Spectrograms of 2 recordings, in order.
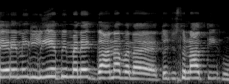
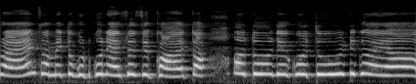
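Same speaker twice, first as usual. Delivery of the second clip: put-on annoying grown-up baby talk, pitched up; 6 semitones higher than usual. Mocking how a thirty-five-year-old woman talks to her friends, mocking an irritating baby voice. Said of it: "वो irritating baby voice".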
